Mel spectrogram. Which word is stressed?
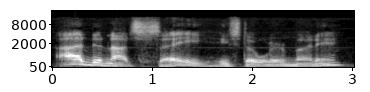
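I. The word 'I' is stressed. Someone else said it. "implies the statement was said, but by someone else"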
